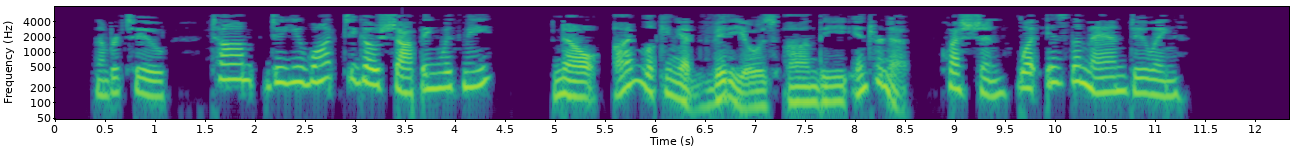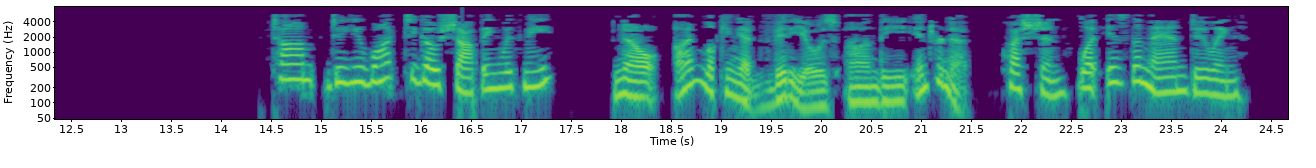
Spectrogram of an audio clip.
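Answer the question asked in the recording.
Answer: Watching videos on the internet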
